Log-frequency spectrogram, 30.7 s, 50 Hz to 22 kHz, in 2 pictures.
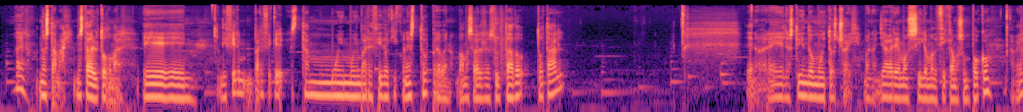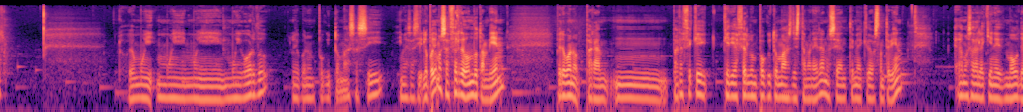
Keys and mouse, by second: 7.3 KP_0, 9.0 right click, 15.2 KP_0, 16.7 click, 17.3 right click, 18.1 middle click, 19.2 click, 21.1 click, 21.9 middle click, 23.2 shift+middle click, 24.7 click, 25.7 middle click, 27.6 click, 29.9 click.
